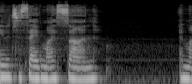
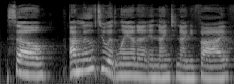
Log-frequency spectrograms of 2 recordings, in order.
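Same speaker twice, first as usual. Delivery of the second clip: ordinary talk, nothing marked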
